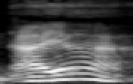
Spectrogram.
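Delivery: dismissive, offhand shrug; shrugging na ja. Retold or imitated. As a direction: brush it off with a shrug. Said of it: "Dann sag ich". (abwinkendes, gleichgültiges Na ja)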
